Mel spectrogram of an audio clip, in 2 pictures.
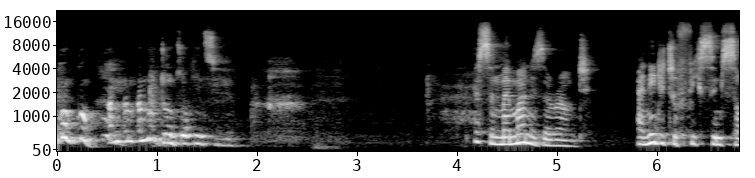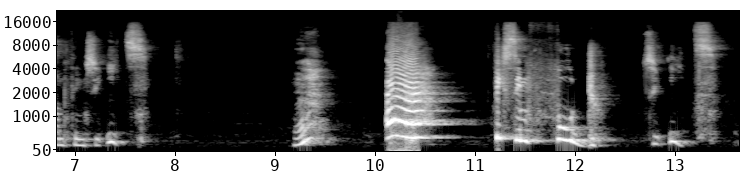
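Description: A woman speaks with agitation close by.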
